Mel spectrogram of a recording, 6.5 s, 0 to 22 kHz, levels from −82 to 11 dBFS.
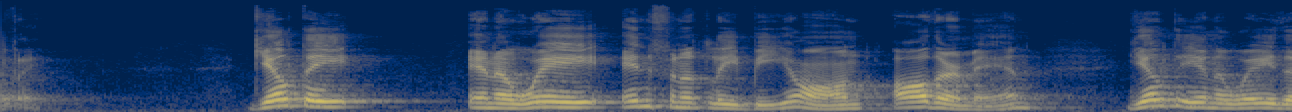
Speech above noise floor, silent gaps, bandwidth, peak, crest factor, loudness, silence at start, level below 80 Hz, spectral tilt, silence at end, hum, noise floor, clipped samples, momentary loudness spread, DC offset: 42 dB; none; 15 kHz; 0 dBFS; 16 dB; -16 LUFS; 0 s; -56 dBFS; -6.5 dB/octave; 0 s; none; -57 dBFS; under 0.1%; 14 LU; under 0.1%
